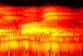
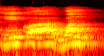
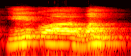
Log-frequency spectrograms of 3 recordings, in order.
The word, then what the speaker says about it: EcoRI: Sorry, don't pronounce it as EcoRI. You have to pronounce it as EcoR1. 1 means first order of identification. So you have to pronounce it as EcoR1. Don't say EcoRI.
